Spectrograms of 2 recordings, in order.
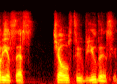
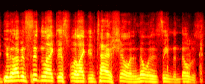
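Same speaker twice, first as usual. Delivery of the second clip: mock complaint; 7 semitones higher, 5 dB louder than usual. Real, not acted. Comic's mock complaint opener.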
